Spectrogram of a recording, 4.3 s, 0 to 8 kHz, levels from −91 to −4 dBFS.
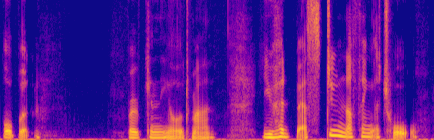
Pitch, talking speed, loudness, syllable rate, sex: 195 Hz, 180 wpm, -20 LUFS, 5.5 syllables/s, female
